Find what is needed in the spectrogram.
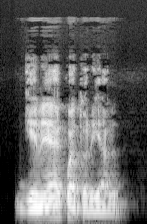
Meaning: Equatorial Guinea (a country in Central Africa)
- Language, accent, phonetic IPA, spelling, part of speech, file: Catalan, Valencia, [ɡiˈne.a e.kwa.to.ɾiˈal], Guinea Equatorial, proper noun, LL-Q7026 (cat)-Guinea Equatorial.wav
